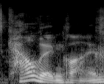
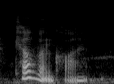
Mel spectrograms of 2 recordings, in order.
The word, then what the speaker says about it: Calvin Klein: You pronounce Calvin as Kelvin? Wait, what's the name of the comic with the boy and his tiger? – Calvin and Hobbes. – Yeah, not Kelvin and Hobbes.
